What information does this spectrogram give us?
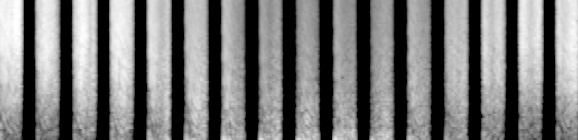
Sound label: pulsar seq; Big Beat Samples & More; AKAI; ESO SEQS KIT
